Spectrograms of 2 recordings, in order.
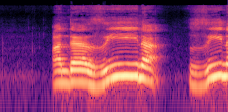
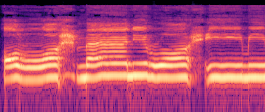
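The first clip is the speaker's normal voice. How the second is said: melodic tajweed recitation, a touch higher; Quran recitation; 5 semitones higher, 4 dB louder than usual. Acted. Teacher reciting the verses for students, melodic and measured. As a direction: chant the verses slowly and evenly. Recites full Surah Fatiha.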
